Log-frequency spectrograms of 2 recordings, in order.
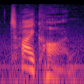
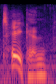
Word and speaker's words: Taycan: a public service announcement this car's name is pronounced porsche tycon all right tycon not taken that's a liam neeson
